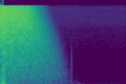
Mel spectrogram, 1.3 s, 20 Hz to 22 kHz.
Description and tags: Poly800 Noize Explosion
Self created patch on my Korg Poly 800 MKI (inversed keys, as if that would matter ;))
